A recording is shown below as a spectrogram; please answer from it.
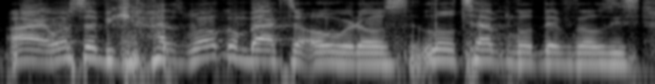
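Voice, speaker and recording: A man's voice: fairly high pitch, very fast. A man hosting a casual group podcast, asking teasing questions in a laid-back way. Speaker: podcast host. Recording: background noise.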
